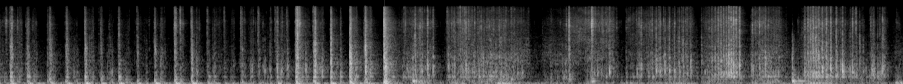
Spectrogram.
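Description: Fingertips type fast and hard on the plastic keys of an open black plastic laptop with a hollow keyboard deck. The result is a rapid, irregular stream of dry, clacky taps with a hollow low thump under a bright plastic clatter. The taps run together into denser rattling bursts in the second half.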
